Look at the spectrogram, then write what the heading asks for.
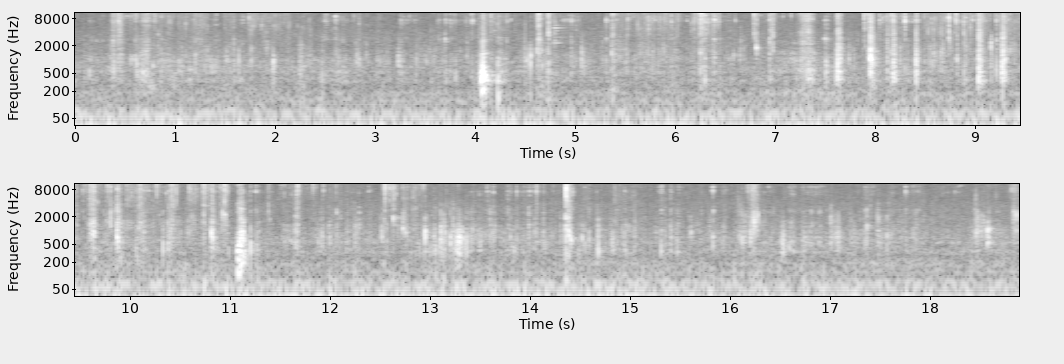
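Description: Close-miked chewing and slurping of spicy noodles eaten with chopsticks: a steady run of short wet mouth clicks and smacks, a few louder ones about four and eleven seconds in. The audio is sped up to double speed.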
